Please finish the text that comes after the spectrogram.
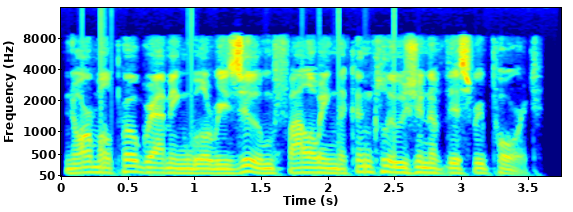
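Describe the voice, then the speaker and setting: A man's voice: lowish voice, brisk, darkish tone, no room sound, lightly acted. A man playing a formal television station announcer reading a scripted programming interruption.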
